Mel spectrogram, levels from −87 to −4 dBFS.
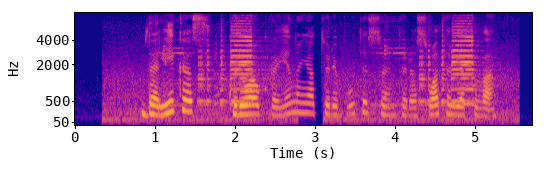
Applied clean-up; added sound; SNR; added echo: none; Motor vehicle (road); 6 dB; none.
